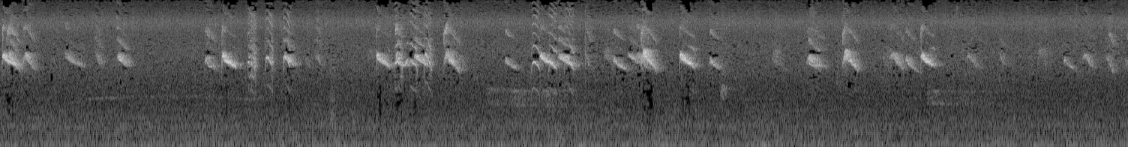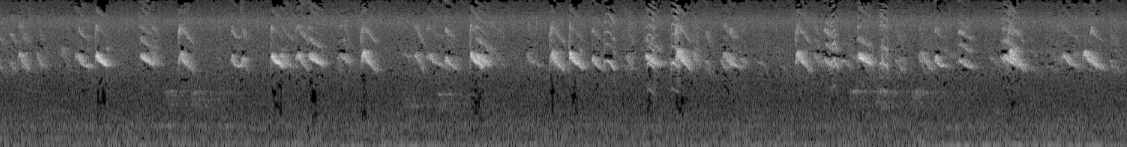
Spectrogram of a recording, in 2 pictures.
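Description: Small birds chirping: quick runs of short, high chirps, repeated over and over.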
